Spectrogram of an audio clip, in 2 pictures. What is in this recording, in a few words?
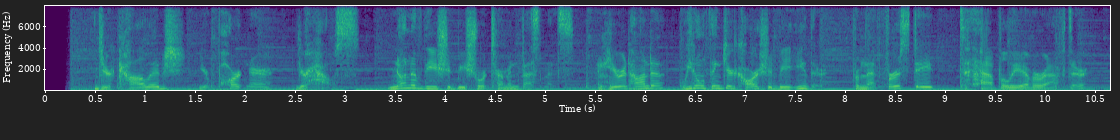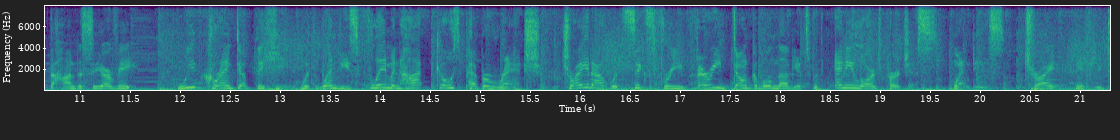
Commercial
